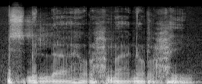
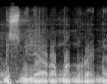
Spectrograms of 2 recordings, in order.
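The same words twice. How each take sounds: First: The phrase is recited slowly and calmly. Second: The phrase is recited quickly and hurriedly. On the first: The speaker calls it right. "Anda baca yang benar" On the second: The speaker calls it wrong. "Enggak boleh baca kayak gitu, dilarang"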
